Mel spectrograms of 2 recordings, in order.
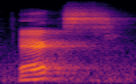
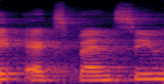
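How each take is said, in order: First: एक्सपेंसिव broken into three syllables with long pauses. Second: Said in the usual way. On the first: Shown as a demonstration. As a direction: count out एक्स, पेन, सिव separately. (एक्सपेंसिव को तीन syllable में तोड़कर, रुक-रुक कर) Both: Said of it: "कितने syllable हैं ये".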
